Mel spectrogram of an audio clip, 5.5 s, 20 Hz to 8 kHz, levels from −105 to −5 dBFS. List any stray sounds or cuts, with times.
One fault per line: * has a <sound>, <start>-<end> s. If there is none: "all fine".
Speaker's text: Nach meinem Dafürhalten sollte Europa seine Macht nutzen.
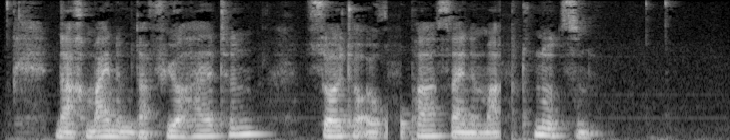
* has a dropout, 2.9-3.0 s
* has a dropout, 3.7-3.8 s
